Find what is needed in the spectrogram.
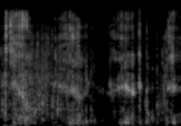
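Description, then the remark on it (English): Loud, dry crunching as a Deep River Snacks pretzel is bitten and chewed, a quick series of crackly bursts with bright high-end snaps over about two seconds, no talking. “Yeah, I'm going to eat one quick pretz.”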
